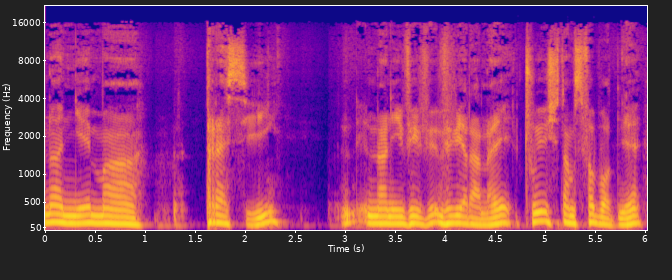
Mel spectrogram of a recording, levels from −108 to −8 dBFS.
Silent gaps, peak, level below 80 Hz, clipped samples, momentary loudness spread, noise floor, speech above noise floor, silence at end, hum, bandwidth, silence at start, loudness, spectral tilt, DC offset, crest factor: none; -6 dBFS; -52 dBFS; under 0.1%; 9 LU; -53 dBFS; 35 dB; 0.05 s; none; 16.5 kHz; 0 s; -19 LUFS; -5.5 dB/octave; under 0.1%; 14 dB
